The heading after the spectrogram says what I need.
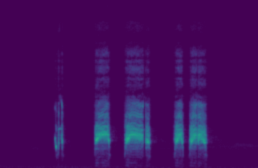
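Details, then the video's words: Black francolin from Khushab giving a harsh, grating call: one short rasping note, then a longer double note, a brief pause and a final buzzy pair, all loud against a silent background. "kala teeter ki awaz"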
